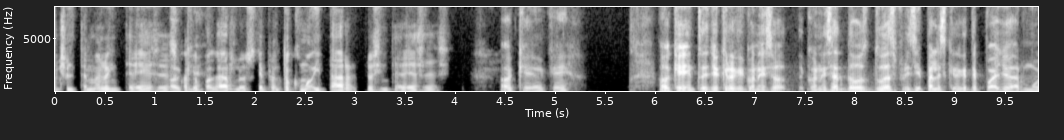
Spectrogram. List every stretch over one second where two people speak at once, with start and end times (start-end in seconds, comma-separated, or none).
none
